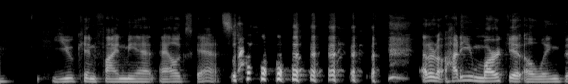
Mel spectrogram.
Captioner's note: laughs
